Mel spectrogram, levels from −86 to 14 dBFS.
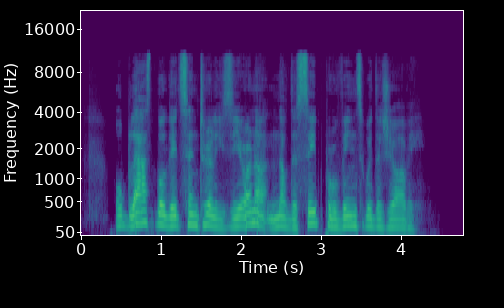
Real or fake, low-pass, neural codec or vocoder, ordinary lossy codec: fake; 10.8 kHz; codec, 16 kHz in and 24 kHz out, 0.4 kbps, LongCat-Audio-Codec, two codebook decoder; none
